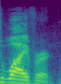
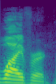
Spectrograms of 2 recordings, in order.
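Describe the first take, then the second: First: It is said with an American pronunciation. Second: The same.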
